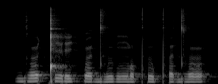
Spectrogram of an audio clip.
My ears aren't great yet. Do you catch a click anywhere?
yes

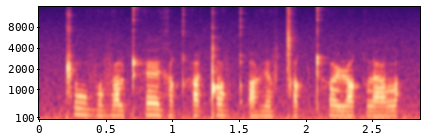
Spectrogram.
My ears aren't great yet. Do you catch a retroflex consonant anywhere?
yes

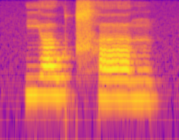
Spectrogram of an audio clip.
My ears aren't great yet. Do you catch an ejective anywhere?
no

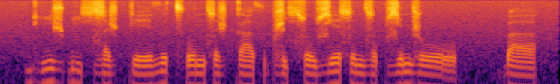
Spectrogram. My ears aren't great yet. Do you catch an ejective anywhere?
yes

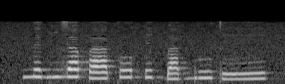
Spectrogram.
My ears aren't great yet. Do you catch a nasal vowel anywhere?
yes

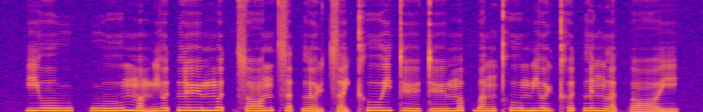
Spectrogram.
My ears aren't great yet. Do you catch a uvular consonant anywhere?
no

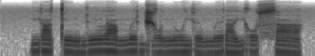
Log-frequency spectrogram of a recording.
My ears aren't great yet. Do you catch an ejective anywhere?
no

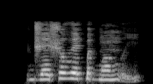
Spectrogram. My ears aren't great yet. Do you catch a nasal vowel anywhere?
yes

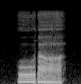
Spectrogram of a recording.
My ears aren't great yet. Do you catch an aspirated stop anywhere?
no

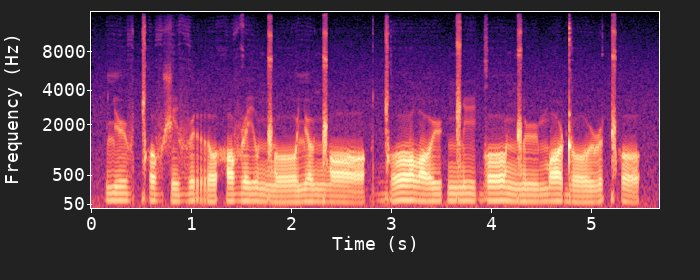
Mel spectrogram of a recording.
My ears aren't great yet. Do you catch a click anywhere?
yes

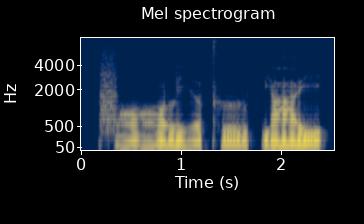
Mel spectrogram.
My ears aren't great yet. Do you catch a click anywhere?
no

